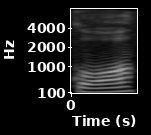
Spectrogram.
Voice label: "guo5", taiwanese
